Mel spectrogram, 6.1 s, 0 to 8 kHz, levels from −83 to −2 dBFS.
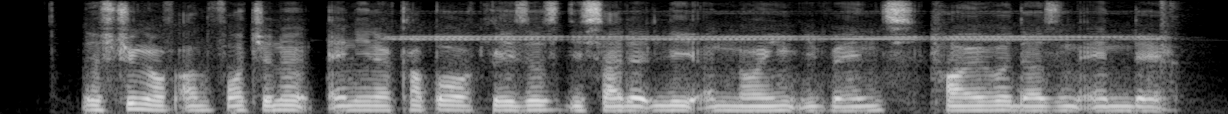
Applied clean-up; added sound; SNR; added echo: neural mask model RNNoise.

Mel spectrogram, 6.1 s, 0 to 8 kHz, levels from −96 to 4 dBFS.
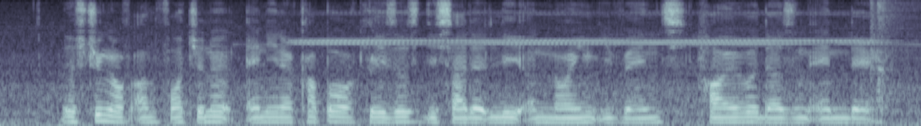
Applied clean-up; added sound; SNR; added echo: none; Train; 12 dB; none.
